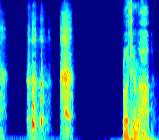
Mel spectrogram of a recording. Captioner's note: laughs mockingly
